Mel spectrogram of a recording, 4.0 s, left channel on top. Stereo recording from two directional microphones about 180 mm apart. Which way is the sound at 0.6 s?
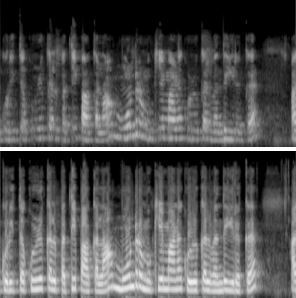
45° right (ahead or behind).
